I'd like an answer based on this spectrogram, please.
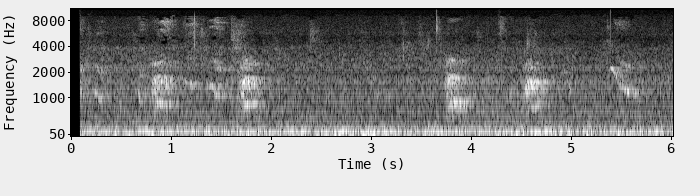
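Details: Chiweenie puppy, listed for sale by a breeder, giving short high yips and small barks in quick bursts, faint over a steady low rumble of background noise.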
